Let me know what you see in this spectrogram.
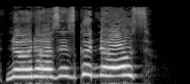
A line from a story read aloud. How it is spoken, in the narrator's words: thundered the den once again as he collapsed into another fit of hysterics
